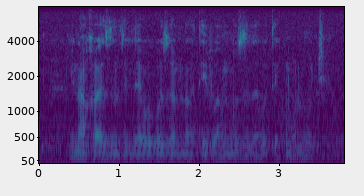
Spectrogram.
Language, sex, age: South Ndebele, male, 20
